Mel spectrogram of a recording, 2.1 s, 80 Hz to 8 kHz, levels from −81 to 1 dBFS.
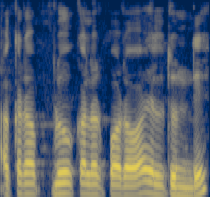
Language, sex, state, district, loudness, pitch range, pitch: Telugu, male, Telangana, Mahabubabad, -14 LUFS, 135-150 Hz, 145 Hz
